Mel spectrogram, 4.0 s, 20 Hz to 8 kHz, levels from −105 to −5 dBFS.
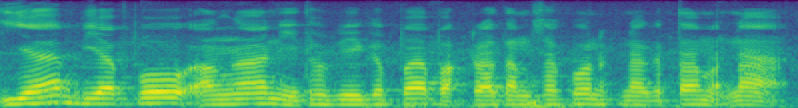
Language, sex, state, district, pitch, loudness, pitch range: Garo, male, Meghalaya, West Garo Hills, 130 Hz, -15 LUFS, 125-145 Hz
